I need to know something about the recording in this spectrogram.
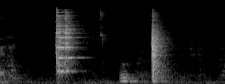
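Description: Dinner plates clinking against each other and the tabletop as they are handled and lifted, three sharp clinks about half a second apart.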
